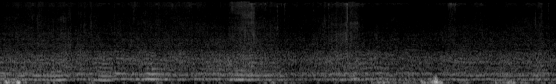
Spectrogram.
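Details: Many honey bees at the hive entrance, coming in with pollen and nectar, make a continuous low drone; overlapping hums with occasional close wingbeat bursts and a sharp loud pass just after four seconds.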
